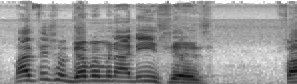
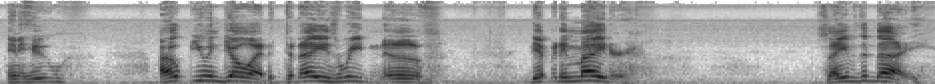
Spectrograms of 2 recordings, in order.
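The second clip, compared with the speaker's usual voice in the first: terrible Larry the Cable Guy. Acted. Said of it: "that was me doing a terrible Larry the Cable Guy impersonation".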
